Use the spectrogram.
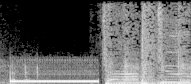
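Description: telephone dial tone

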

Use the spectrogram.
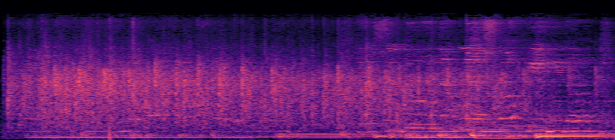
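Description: loud audience applause

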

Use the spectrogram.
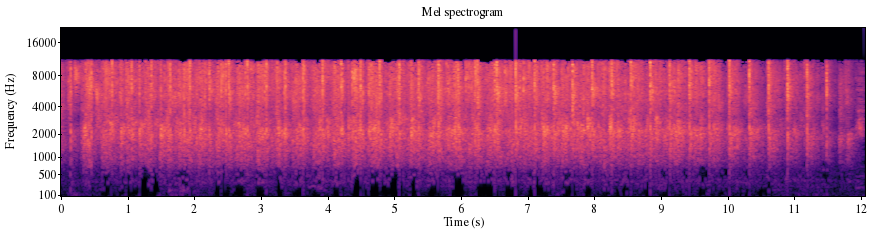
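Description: audience applause

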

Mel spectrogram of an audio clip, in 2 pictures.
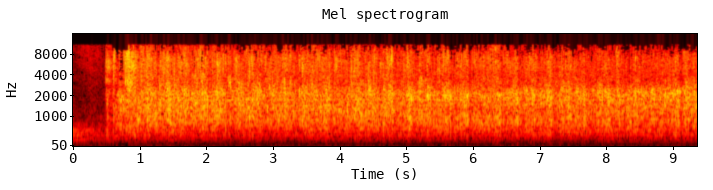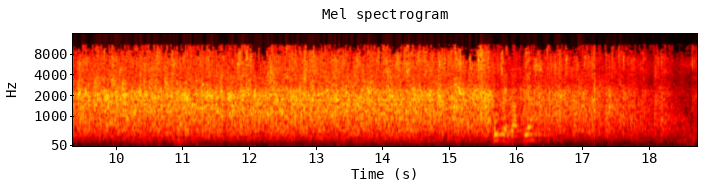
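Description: audience applause

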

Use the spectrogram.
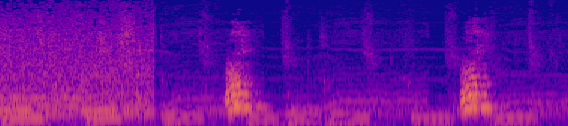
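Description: dog barking

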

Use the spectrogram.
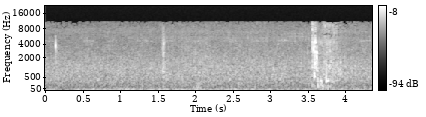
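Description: flowing river water

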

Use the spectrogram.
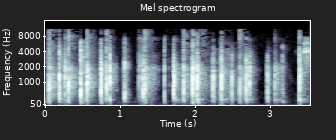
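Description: applause

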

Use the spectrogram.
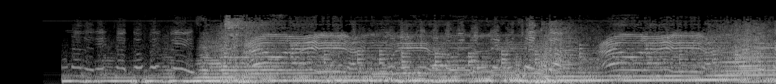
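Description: race car engine revving

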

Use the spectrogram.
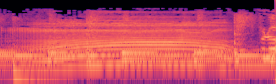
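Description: cow mooing

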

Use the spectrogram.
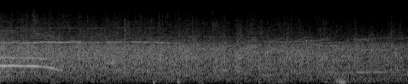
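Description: audience applauding loudly

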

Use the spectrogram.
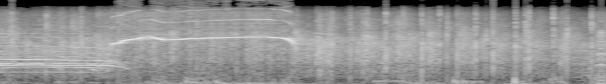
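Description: audience applause and cheering

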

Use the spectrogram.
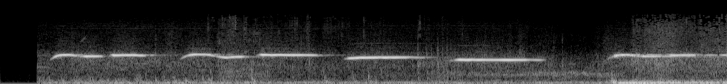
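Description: person whistling

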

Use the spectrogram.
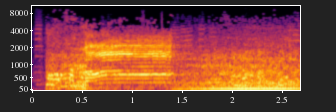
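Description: sheep bleating

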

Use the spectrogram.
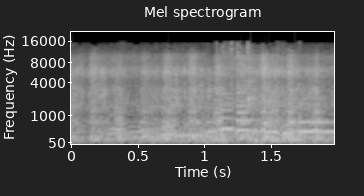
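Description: tram rolling along rails

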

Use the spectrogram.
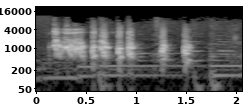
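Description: rooster clucking

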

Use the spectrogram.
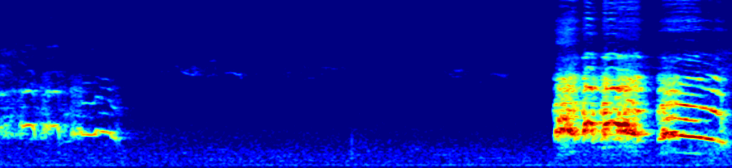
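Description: roosters crowing at dawn

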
